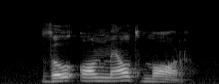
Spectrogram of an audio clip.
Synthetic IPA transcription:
vəlˠʔɑːnmɛlˠtmɑːr

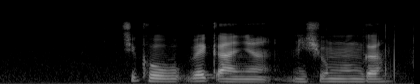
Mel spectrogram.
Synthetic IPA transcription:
t͡ʃʰikʰouβɛkʼaɲamiʃumuːŋɡa

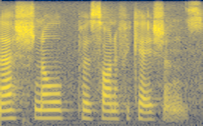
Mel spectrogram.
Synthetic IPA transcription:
aʃənəlˠpʰəsɔnɪfikʰeʃə̰̃nz̥

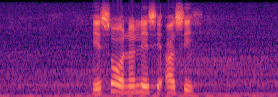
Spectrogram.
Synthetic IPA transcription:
ɦiʂɔnaleʂiʔaʂi

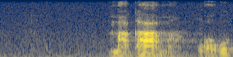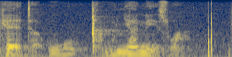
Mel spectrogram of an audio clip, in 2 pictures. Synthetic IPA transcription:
maɡ̥ʱama̰ | ŋok̬ukʰɛtʰa̰ʔuk̬uǃʰuɲaniːswa̰

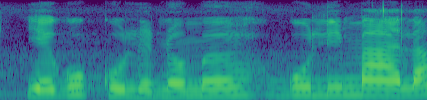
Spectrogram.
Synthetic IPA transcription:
jek̬uɡ̥ʱulɛnɔmak̬ulimaːla

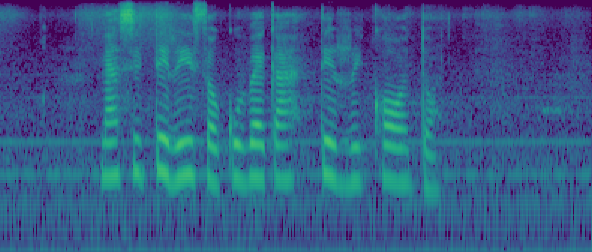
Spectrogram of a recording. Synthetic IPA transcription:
naʂitir̤isɔkuβɛkatirikʰɔːdʱɔ

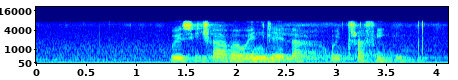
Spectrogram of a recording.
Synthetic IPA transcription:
wesit͡ʃʰaɓawɛnd͡ɮʱɛlawɛtʰʼrafiːk̬ʼi

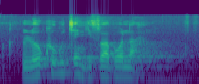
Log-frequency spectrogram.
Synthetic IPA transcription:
lokʰuk̬ut͡ʃʼeŋʱiswaɓɔːna

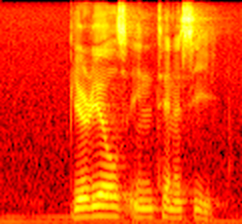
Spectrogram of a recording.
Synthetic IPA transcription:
b̥juɹiəlˠzɪ̰̃ntʰɛnəsiː

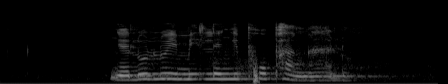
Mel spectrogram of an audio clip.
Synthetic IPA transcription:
ŋelulwimileŋipʰupʰaŋaːlɔ

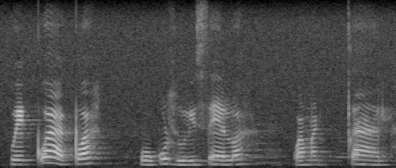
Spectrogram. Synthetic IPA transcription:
wɛǃwaǃwa | wok̬ʼuɮulisɛlwa | k̬ʼwamaǀaːla

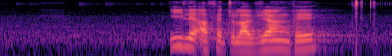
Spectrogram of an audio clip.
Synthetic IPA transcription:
ilɛʔafɛtʼʊlabjaŋ̩ɣɛ

